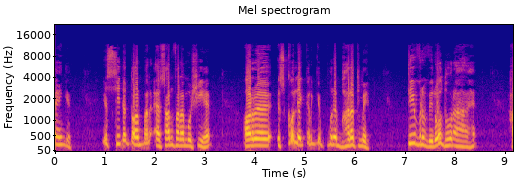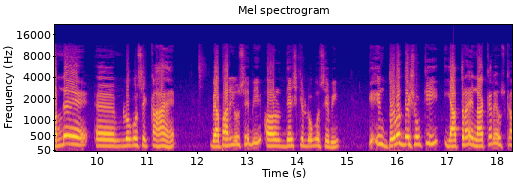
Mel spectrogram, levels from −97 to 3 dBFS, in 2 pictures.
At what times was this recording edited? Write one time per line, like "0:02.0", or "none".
none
